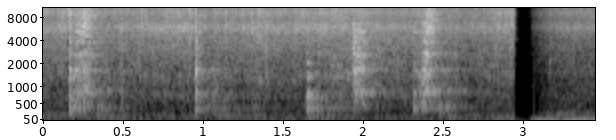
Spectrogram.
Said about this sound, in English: I'm then going to fry this well once again for a minute on low flame.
